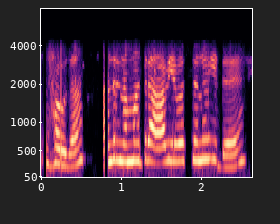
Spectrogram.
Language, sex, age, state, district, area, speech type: Kannada, female, 18-30, Karnataka, Uttara Kannada, rural, conversation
